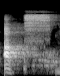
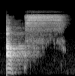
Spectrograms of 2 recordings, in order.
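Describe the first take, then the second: First: "axe" dengan akhiran ditekan sedikit; stressed ending. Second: "Axe" dibisikkan pelan, akhiran tegas; soft whispered demo. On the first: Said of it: "Agak ditekan sedikit pas waktu mengucapkan I D-nya". (akhiran "axe" ditekan sedikit) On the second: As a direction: bisikkan "Axe" lambat. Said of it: "Agak ditekan sedikit". ("Axe" dibisikkan pelan) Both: Shown as a demonstration.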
